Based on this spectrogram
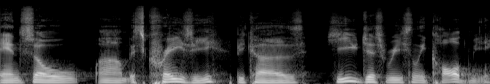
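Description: In a Minnesotan accent, a man speaks at a very slow pace in a very deep, low voice with a dark, mellow tone. His pitch varies in an ordinary way, and the recording is very clean with a silent background. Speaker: insurance agent. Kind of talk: casual interview chat. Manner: laughs often, easygoing.

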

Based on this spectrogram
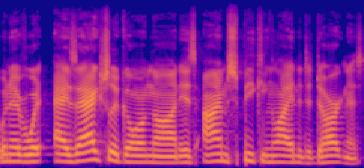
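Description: A man with an American accent is heard on a very clean recording, the background completely silent. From Mississippi. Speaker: pastor. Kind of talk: sermon. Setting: church.

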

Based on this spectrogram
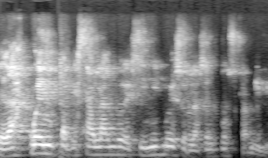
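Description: A plain, everyday voice with lively intonation. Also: man. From Peru. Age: 50s. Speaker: playwright. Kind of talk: casual chat.

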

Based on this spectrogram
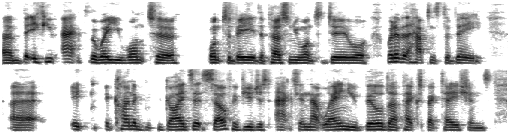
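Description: In an enthusiastic tone, a man with a medium-pitched voice speaks at a fairly quick pace. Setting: live stream, video call. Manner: fast, enthusiastic talker.

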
